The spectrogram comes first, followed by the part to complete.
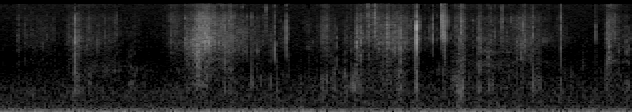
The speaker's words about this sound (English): I just want to walk through here because normally this area is now just weeds. Or it's just tall grass or something.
